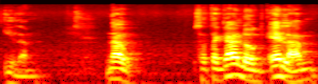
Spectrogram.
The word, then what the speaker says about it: Elam: elam entrance but in in English literature we pronounce it as ilam now sa tagalog elam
